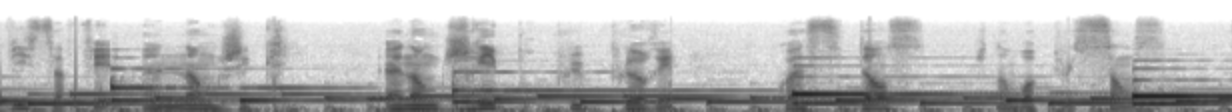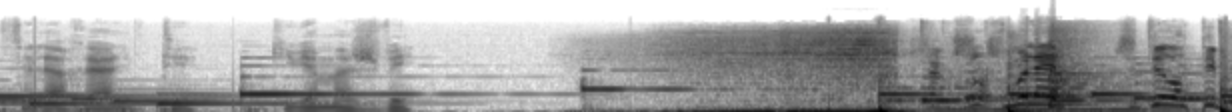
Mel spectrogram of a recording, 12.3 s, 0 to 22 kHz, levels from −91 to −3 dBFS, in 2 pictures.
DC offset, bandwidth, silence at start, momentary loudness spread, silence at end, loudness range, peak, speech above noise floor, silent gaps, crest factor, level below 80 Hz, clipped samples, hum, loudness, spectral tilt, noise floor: under 0.1%; 11 kHz; 0 s; 16 LU; 0 s; 11 LU; 0 dBFS; 27 dB; none; 18 dB; -24 dBFS; under 0.1%; none; -19 LUFS; -4.5 dB/octave; -47 dBFS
